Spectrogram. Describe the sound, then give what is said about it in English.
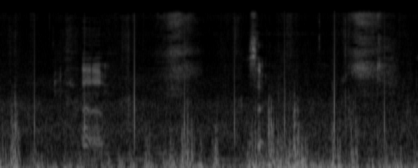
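Wind buffeting a microphone, a dense low rumbling roar that swells and gusts steadily, with a voice talking under it. “Sorry. Wind.”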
